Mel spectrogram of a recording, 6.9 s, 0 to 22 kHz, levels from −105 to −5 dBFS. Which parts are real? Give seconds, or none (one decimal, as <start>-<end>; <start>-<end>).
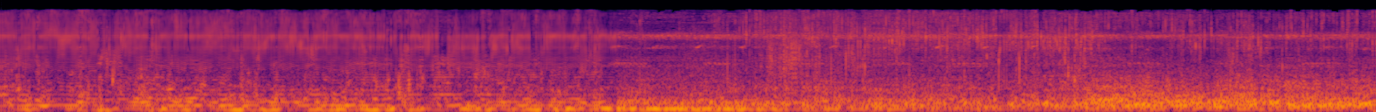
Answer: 3.1-6.9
